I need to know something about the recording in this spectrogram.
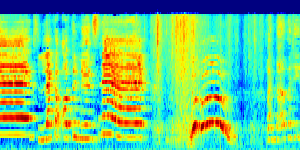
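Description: A woman's high-pitched excited voice: a few drawn-out, sing-song exclamations whose pitch rises and falls, the longest about a second each, with no clear words.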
